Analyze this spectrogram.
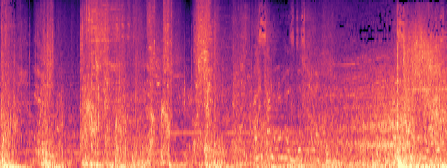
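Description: Spell effects zap and clash in a fast game fight.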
